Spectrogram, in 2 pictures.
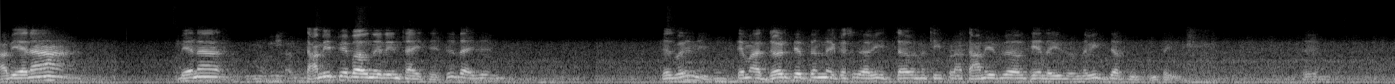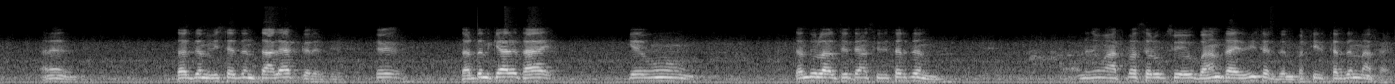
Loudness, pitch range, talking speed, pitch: -17 LUFS, 115-155 Hz, 110 wpm, 135 Hz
